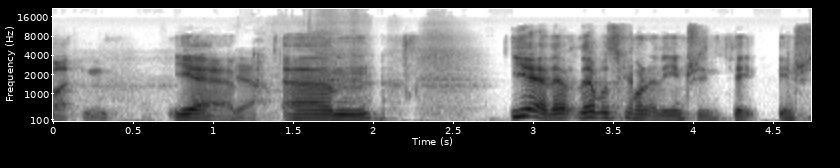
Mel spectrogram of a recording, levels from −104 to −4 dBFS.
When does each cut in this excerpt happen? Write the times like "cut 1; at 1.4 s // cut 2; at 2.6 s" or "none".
cut 1; at 3.6 s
